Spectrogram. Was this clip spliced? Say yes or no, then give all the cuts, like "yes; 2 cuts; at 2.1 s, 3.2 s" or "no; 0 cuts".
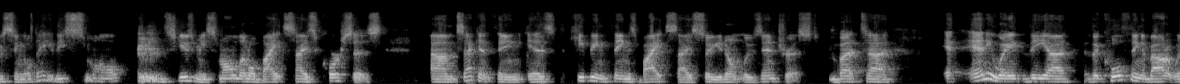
yes; 4 cuts; at 4.6 s, 5.6 s, 8.2 s, 10.8 s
